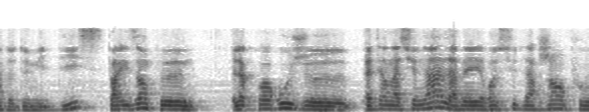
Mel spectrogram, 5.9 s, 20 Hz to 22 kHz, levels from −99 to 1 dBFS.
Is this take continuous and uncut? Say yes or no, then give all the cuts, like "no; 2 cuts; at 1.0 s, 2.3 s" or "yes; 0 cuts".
yes; 0 cuts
